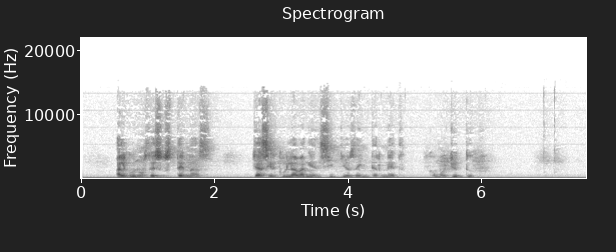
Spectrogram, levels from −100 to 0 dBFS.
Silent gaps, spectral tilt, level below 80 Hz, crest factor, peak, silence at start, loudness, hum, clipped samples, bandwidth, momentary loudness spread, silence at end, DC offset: none; -3 dB/octave; -48 dBFS; 22 dB; -18 dBFS; 0.05 s; -39 LUFS; 60 Hz at -45 dBFS; under 0.1%; 14.5 kHz; 18 LU; 0 s; under 0.1%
